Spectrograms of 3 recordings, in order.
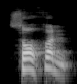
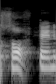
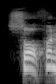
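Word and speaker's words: soften: सॉफन, इसको ऑफ्टन नहीं पढ़ेंगे, ध्यान रखना इस बात को, इसको सॉफ्टन भी नहीं पढ़ेंगे, ये सॉफन है।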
